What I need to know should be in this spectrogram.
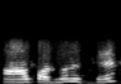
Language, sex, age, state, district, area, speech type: Hindi, female, 18-30, Madhya Pradesh, Harda, urban, conversation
